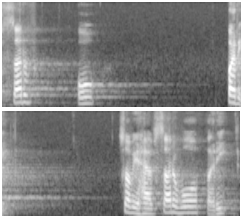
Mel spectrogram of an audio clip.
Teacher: 6187 applies and substitutes this A and U by O.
